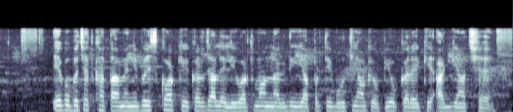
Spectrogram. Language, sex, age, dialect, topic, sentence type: Maithili, male, 18-24, Angika, banking, statement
